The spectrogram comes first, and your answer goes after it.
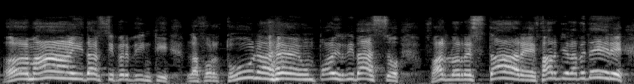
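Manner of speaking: high, loud stream of fragments; take-charge stranger holding forth loudly; voluble nonstop talker. A narrator's reading. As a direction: rattle off orders and reassurances to all around. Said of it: "dette con straordinaria volubilità".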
